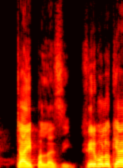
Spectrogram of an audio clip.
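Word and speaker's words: typology: टिपो नहीं, टाइपोलॉजी। इसका उच्चारण टिपो है या टाइपो? टाइपोलॉजी।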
